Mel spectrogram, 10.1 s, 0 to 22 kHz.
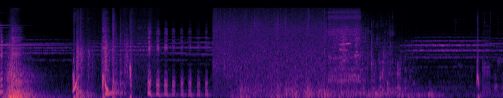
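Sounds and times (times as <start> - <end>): water rushing: 4.3 - 8.0.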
